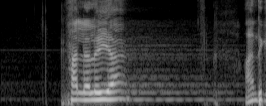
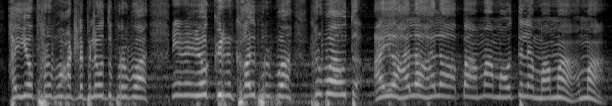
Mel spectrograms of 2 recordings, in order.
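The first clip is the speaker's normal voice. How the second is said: hushed, higher, melodramatic refusal; mock over-humble whine; 3 semitones higher, 9 dB quieter than usual. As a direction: overdo the humility, near a whimper. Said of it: "over action".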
